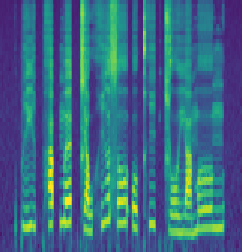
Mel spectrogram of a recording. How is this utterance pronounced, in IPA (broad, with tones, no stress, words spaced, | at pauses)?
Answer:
pi˩˧ji˧˩p̚ ha˧˥p̚mɛː˧˥t̚t͡ɕa˩w hi˧˥ə̯sɤː˧˥ʔo˧˩kʰiː˧k̚ t͡ɕoː˩ja˩ mɤː˧ŋ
